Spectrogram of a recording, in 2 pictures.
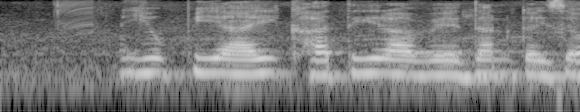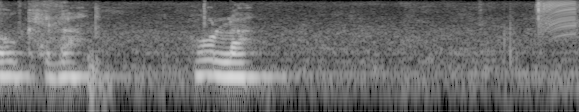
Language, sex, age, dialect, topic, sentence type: Bhojpuri, female, 25-30, Western, banking, question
